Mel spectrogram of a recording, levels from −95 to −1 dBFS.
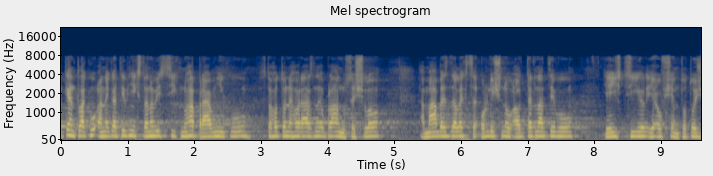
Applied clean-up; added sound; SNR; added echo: none; none; none; none.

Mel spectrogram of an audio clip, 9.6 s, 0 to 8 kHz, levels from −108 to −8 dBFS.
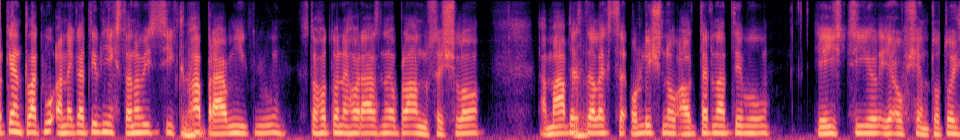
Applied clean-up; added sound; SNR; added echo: neural diffusion model UNIVERSE++.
